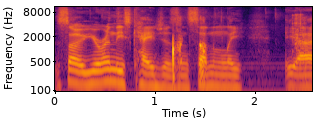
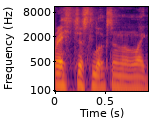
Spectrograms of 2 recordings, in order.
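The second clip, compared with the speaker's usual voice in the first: usual speaking voice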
